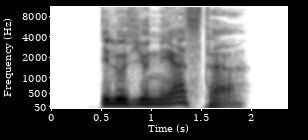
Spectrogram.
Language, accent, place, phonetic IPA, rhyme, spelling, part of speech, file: German, Germany, Berlin, [ɪluzi̯oˈnɛːɐ̯stɐ], -ɛːɐ̯stɐ, illusionärster, adjective, De-illusionärster.ogg
- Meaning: inflection of illusionär: 1. strong/mixed nominative masculine singular superlative degree 2. strong genitive/dative feminine singular superlative degree 3. strong genitive plural superlative degree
